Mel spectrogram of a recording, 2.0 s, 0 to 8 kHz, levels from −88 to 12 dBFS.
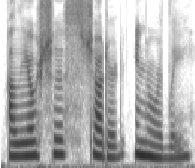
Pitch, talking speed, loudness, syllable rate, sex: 225 Hz, 90 wpm, -16 LUFS, 5.3 syllables/s, female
